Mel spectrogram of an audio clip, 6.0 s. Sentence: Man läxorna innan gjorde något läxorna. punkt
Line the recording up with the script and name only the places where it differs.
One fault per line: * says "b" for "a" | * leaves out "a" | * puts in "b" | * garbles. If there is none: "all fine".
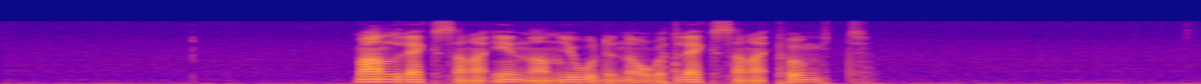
all fine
